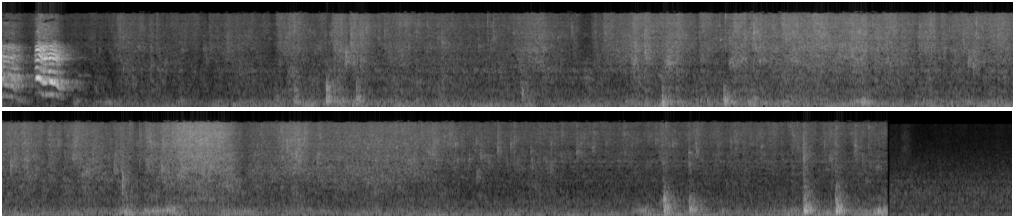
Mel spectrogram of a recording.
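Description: Water spraying steadily from a handheld shower head onto a Shiba Inu that bites at the stream, starting just after a short bark. A few short sounds break through near the end, and the spray cuts off suddenly just before the end.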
